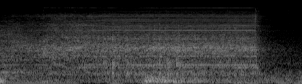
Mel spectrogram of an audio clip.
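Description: A steady mechanical whir and rattle of a running Ducati V4 SP2 motorcycle engine heard up close near the engine, continuous and fairly loud, dropping slightly in level near the end.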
